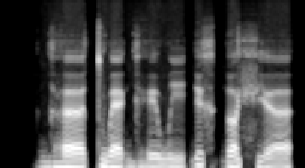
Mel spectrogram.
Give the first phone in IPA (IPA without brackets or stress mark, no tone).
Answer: ɡʱ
